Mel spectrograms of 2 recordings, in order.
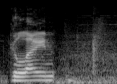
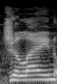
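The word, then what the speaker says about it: Ghislaine: name jizz lane maxwell i don't think that's the right way to pronounce her name i think it's galen gillane or galen maxwell uh there's a reporter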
